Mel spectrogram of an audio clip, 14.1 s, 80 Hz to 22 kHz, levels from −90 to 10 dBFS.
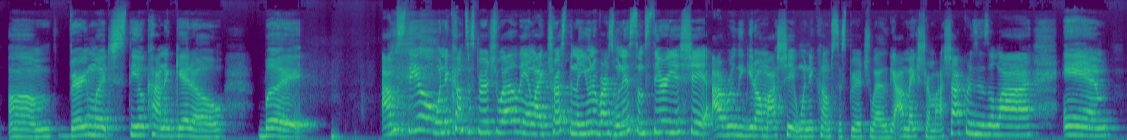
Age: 10-29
